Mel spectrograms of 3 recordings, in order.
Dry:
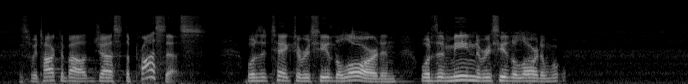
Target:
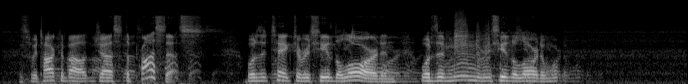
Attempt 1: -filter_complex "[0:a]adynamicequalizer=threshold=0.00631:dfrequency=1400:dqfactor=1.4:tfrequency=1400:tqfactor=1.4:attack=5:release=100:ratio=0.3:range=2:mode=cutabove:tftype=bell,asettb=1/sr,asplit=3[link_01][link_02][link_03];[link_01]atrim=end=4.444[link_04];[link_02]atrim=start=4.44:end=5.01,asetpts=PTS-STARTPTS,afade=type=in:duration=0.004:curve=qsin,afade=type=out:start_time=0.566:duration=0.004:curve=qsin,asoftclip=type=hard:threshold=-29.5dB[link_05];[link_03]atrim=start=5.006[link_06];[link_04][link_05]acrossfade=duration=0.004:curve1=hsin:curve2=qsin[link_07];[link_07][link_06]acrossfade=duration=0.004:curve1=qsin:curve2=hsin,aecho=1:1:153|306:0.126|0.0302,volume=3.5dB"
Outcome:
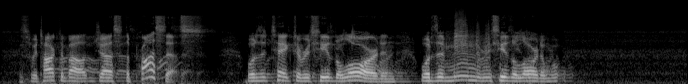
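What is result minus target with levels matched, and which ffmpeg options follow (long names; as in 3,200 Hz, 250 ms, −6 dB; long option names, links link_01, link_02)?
echo 77 ms early
-filter_complex "[0:a]adynamicequalizer=threshold=0.00631:dfrequency=1400:dqfactor=1.4:tfrequency=1400:tqfactor=1.4:attack=5:release=100:ratio=0.3:range=2:mode=cutabove:tftype=bell,asettb=1/sr,asplit=3[link_01][link_02][link_03];[link_01]atrim=end=4.444[link_04];[link_02]atrim=start=4.44:end=5.01,asetpts=PTS-STARTPTS,afade=type=in:duration=0.004:curve=qsin,afade=type=out:start_time=0.566:duration=0.004:curve=qsin,asoftclip=type=hard:threshold=-29.5dB[link_05];[link_03]atrim=start=5.006[link_06];[link_04][link_05]acrossfade=duration=0.004:curve1=hsin:curve2=qsin[link_07];[link_07][link_06]acrossfade=duration=0.004:curve1=qsin:curve2=hsin,aecho=1:1:230|460:0.126|0.0302,volume=3.5dB"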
